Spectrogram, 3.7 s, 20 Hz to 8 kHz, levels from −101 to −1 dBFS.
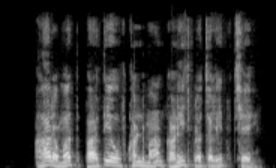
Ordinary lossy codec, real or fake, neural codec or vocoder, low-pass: AAC, 48 kbps; fake; codec, 16 kHz, 16 kbps, FreqCodec, larger model; 7.2 kHz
